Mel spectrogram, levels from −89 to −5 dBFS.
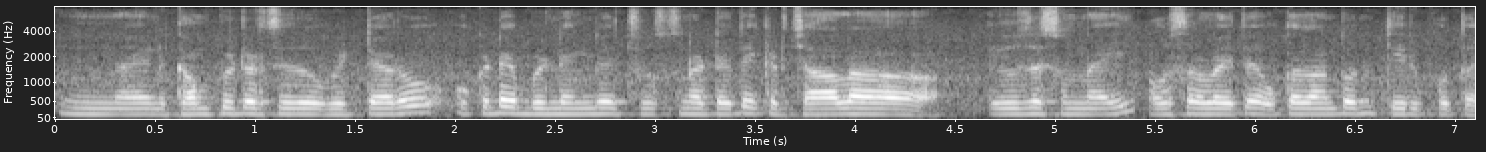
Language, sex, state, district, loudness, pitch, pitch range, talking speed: Telugu, male, Telangana, Karimnagar, -16 LUFS, 155 Hz, 150-155 Hz, 145 wpm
